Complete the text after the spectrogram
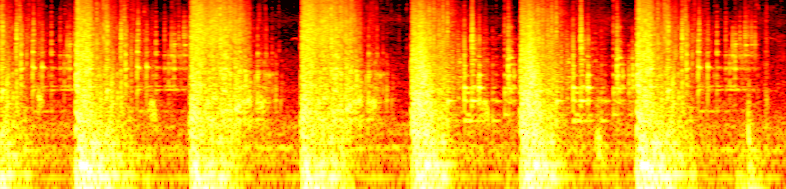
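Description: A club strikes with heavy, repeated thuds.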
